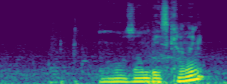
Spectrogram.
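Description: A man speaks briefly and calmly into a nearby microphone.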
